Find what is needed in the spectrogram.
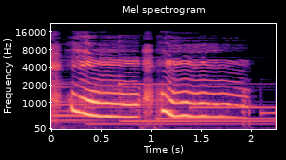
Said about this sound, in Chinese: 粉红猪一听，呜呜的哭着跑开了。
